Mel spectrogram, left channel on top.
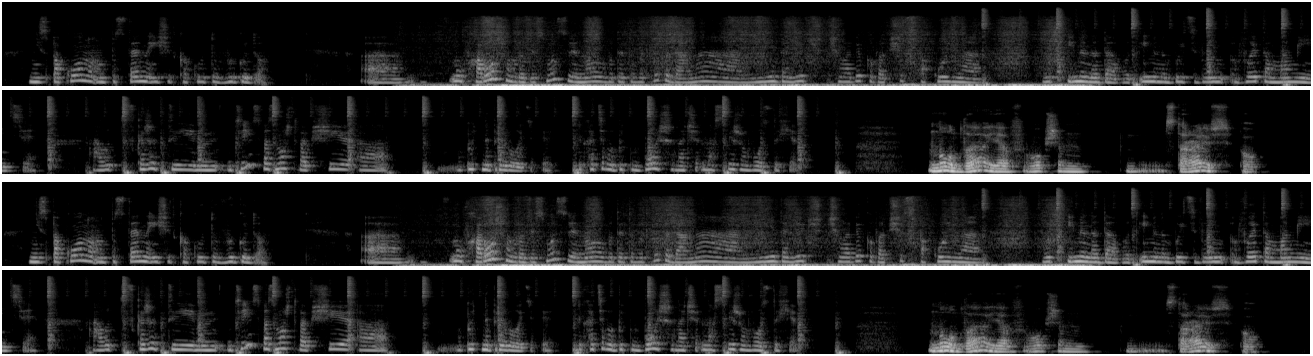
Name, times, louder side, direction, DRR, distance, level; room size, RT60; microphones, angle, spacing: voice 1, 0.3-2.7 3.6-4.1 4.5-9.8 10.4-13.7 14.0-17.0 17.4-21.1, right 2 dB, 20° right, 0.4 m, -33 dB
sound 1, 3.9-10.9, equal, 25° left, 1.4 m, -25 dB
sound 2, 9.8-15.1 15.4-15.5 15.8-21.5, equal, 5° left, 1.2 m, -35 dB
voice 2, 21.7-22.0 22.4-23.9 24.3-25.6, left 3 dB, 55° left, 0.6 m, -25 dB
2.7 x 2.1 x 2.2 m
head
